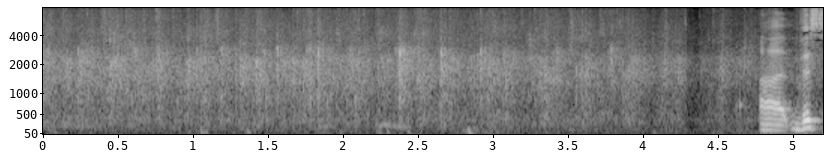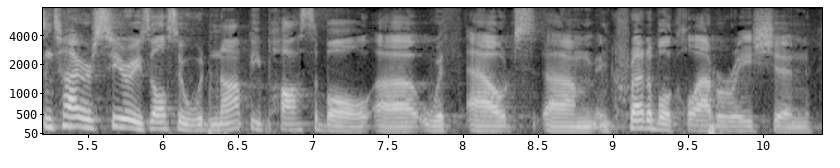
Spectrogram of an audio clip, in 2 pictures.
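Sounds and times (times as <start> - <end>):
audience clapping: 0.0 - 5.5
speech: 4.8 - 10.3.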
